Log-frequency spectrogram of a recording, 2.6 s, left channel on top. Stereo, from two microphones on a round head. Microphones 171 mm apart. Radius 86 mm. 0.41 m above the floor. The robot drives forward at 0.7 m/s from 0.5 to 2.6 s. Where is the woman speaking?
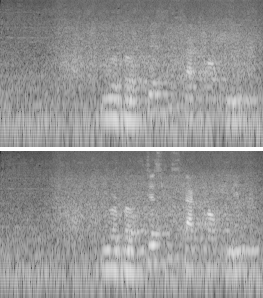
75° right (ahead or behind), 3.5 m; by 2.5 s 65° right (ahead or behind), 3.5 m.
